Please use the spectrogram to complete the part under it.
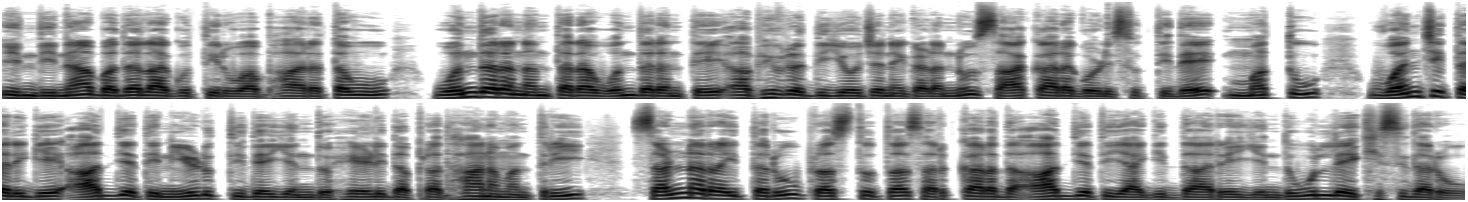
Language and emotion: Kannada, neutral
